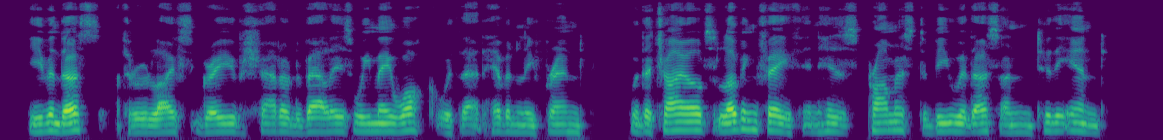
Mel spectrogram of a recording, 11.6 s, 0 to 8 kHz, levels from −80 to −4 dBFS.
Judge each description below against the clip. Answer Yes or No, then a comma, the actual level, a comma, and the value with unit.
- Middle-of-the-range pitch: No, low, 120 Hz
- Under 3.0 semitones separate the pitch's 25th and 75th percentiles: Yes, narrow, 2.4 semitones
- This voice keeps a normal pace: Yes, average, 150 wpm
